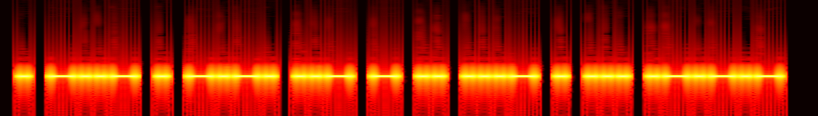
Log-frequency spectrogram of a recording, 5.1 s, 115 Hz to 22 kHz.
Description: Morse code, heard as a keyed tone, about 25 wpm, 700 Hz. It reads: EXECUTIVES.
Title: Pangram Challenge v2 - 25wpm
